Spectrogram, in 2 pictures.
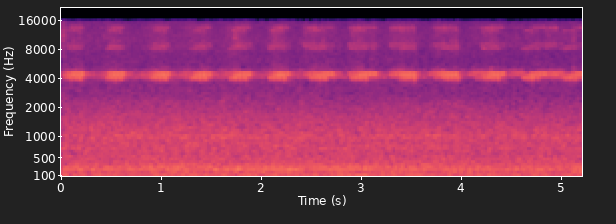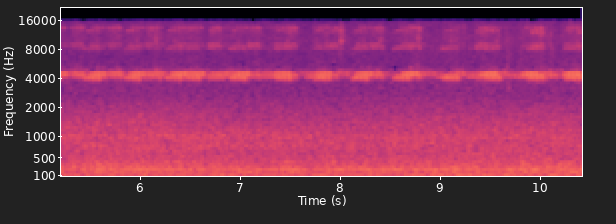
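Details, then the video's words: A cricket chirps in 8D audio, its sharp high-pitched pulses repeating around two and a half times per second, slightly uneven, above a steady wash of low-frequency noise. "CRICKET CHIRPING"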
